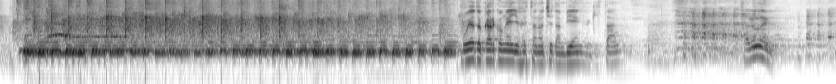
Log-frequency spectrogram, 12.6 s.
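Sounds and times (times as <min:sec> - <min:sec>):
crowd loud sustained applause: 0:00.0 - 0:07.3
speech: 0:07.0 - 0:09.4, 0:11.2 - 0:12.2.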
